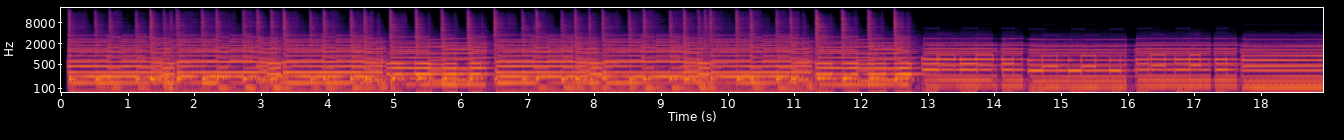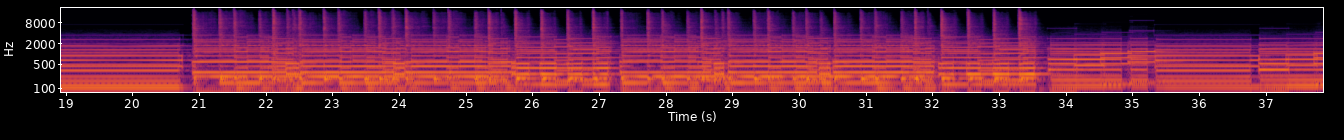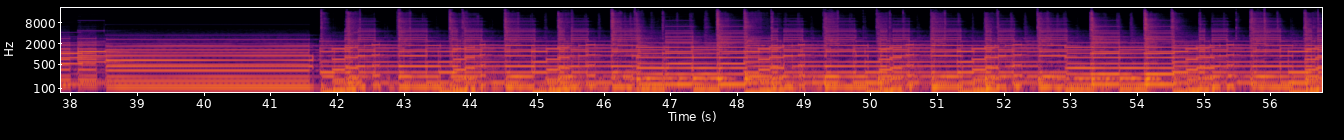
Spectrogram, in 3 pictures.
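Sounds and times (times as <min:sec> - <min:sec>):
organ music: 0:00.0 - 0:56.7.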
